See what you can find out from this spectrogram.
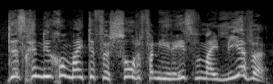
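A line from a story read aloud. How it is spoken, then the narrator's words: Happy beggar, aloud to himself. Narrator (Afrikaans): Die bedelaar is baie bly en hy sê hardop vir homself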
